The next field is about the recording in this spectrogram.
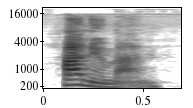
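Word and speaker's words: Hanuman: Anuman.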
